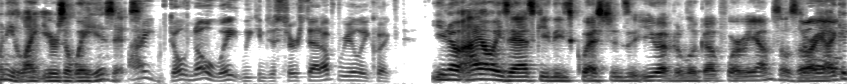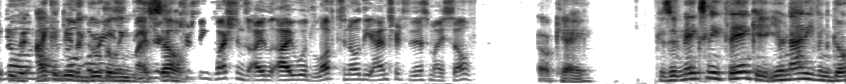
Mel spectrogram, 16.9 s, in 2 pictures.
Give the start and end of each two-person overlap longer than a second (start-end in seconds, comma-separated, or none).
8.0-10.4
